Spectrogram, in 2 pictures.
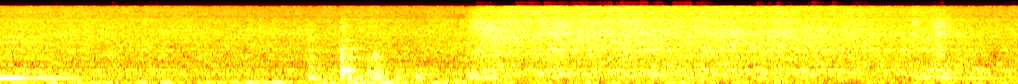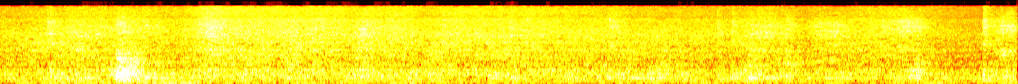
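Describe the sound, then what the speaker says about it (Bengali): Mustard paste frying in a pan, a close steady sizzle with scraping stirs and spattering bursts, no speech. "সর্ষেটা একটু হালকা করে ভেজে নেব"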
